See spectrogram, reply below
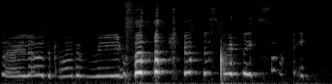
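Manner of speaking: high, loud, laughing through the words. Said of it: "So sorry for laughing with it".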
